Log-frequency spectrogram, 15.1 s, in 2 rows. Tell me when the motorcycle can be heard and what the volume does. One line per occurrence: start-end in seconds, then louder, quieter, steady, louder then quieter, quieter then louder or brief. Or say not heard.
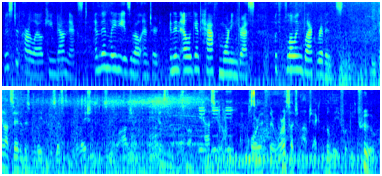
0.0-15.0 louder.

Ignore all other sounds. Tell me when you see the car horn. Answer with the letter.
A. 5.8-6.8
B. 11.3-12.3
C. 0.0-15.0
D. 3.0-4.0
B.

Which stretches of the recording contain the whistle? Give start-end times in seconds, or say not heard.
not heard.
